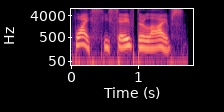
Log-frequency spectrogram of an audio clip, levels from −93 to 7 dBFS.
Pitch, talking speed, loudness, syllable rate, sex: 200 Hz, 165 wpm, -16 LUFS, 4.7 syllables/s, female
